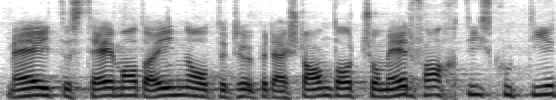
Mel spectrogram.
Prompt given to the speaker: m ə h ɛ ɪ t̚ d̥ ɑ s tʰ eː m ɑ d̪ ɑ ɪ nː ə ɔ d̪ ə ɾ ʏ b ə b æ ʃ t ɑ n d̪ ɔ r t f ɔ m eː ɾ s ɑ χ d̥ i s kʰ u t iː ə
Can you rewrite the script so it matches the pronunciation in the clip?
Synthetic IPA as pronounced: m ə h ɛ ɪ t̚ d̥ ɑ s tʰ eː m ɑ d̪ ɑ ɪ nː ə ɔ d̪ ə ɾ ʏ b ə d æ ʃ t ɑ n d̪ ɔ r t ʃ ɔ m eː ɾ f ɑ χ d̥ i s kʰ u t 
